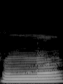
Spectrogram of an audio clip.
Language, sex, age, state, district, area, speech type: Bengali, male, 18-30, West Bengal, Birbhum, urban, read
